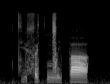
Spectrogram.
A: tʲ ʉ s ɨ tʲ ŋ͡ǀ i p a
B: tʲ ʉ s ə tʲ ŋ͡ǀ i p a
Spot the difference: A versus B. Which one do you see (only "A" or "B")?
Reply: B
